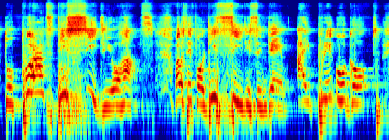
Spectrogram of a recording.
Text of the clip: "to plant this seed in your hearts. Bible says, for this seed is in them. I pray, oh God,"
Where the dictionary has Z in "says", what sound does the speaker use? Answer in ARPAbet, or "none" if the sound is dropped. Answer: none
